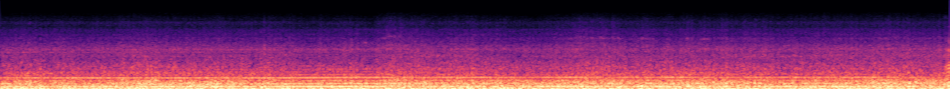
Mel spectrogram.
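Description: A motorcycle ridden through the Tennessee hills runs loud and steady, its engine drone holding constant with no breaks.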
